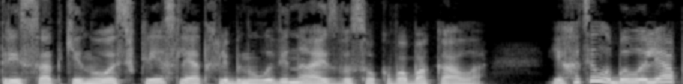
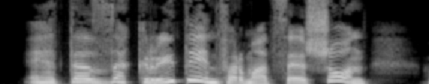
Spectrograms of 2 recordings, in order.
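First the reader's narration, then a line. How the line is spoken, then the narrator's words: Exclaimed. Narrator (Russian): воскликнула Катрин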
